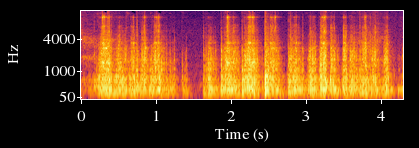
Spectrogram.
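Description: Lego store display spinner, a plastic drum turned by hand, its turning mechanism clicking and rasping in quick, uneven ticks, with a short lull about a second and a half in.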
